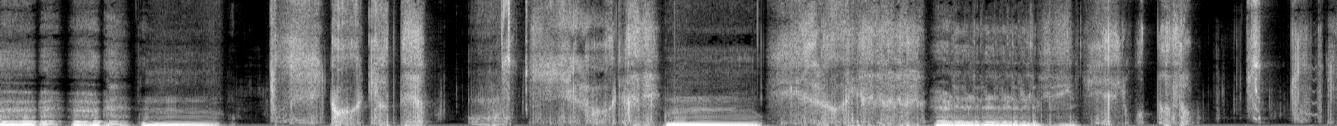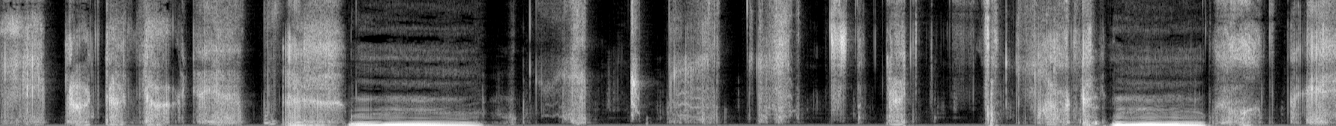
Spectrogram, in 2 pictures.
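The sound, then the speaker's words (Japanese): Kissing: many close, wet lip smacks and breathy mouth noises in an irregular, ongoing rhythm, with several soft voiced murmurs or hums spaced through them. “あなたの顔を見てたらキスしたくなっちゃいましたよ。”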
